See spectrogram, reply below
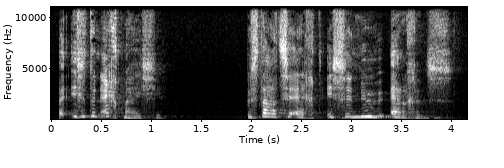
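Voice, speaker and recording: A high-voiced woman speaks up from a theatre audience, hesitant and inquisitive. She stammers and repeats words as she fires off questions. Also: very animated, a little slow, a little mellow. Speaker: audience member interrupting the show. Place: live theatre.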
